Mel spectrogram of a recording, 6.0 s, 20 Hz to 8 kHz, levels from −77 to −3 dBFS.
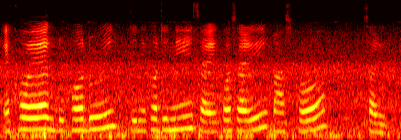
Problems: constant background noise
